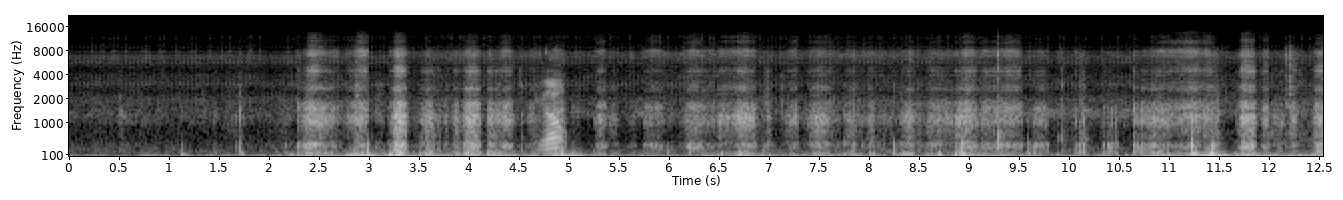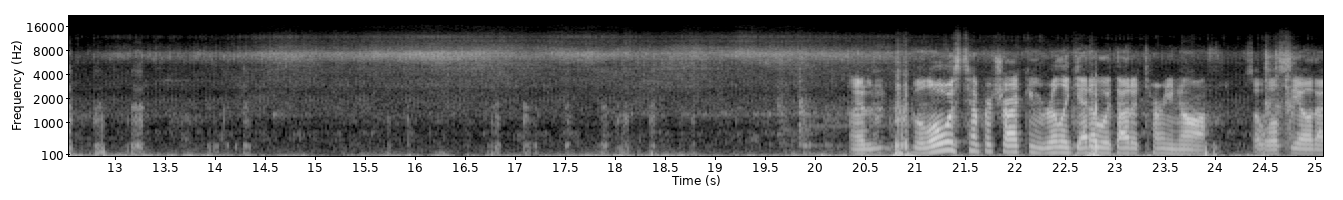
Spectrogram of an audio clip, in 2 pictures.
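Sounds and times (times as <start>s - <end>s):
food sizzling in frying pan: 12.9s - 21.6s.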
